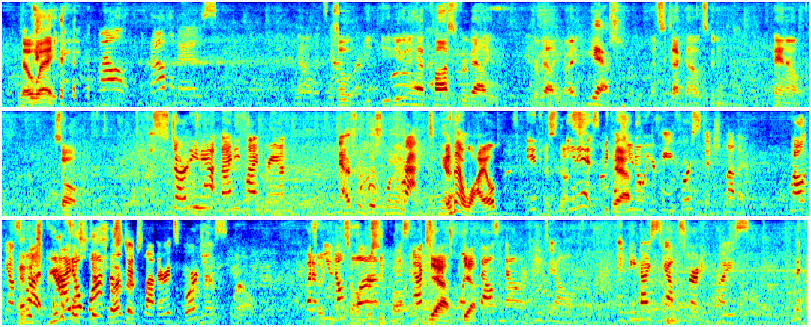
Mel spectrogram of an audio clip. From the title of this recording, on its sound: LIVE FROM DETROIT AUTO SHOW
